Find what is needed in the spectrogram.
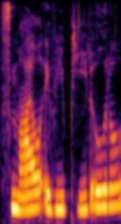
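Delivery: plain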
